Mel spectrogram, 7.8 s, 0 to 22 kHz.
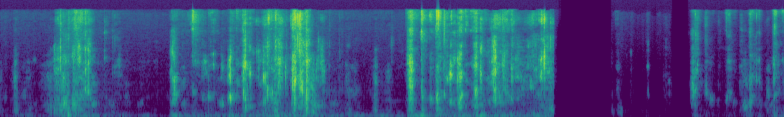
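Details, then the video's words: A dog crunches through plates of chicken and vegetables, mukbang style. There are three short clusters of sharp biting and crunching separated by silences, and the last bite is faint. "dog eating 5 plate unlimeted chicken 🍗 vegetables mukbang"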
